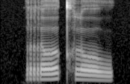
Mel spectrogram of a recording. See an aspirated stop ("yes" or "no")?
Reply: yes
